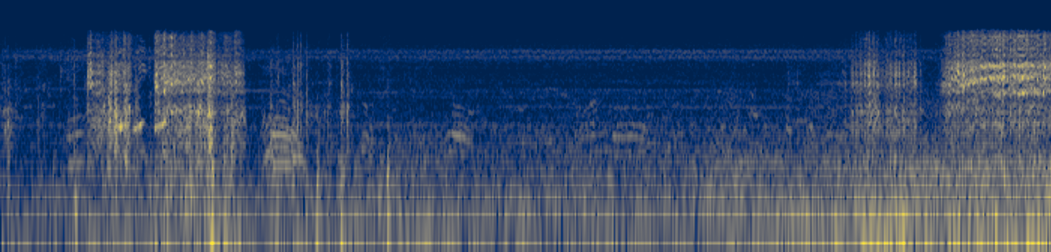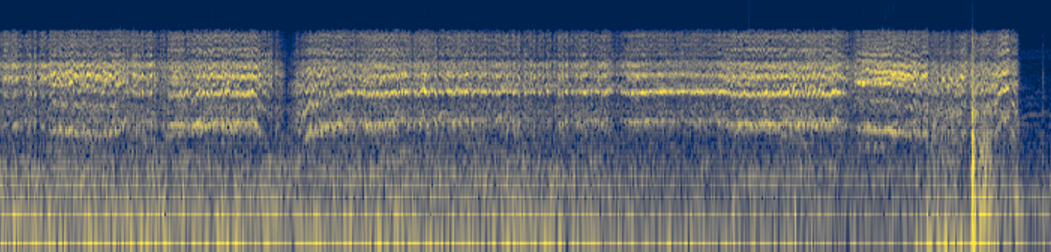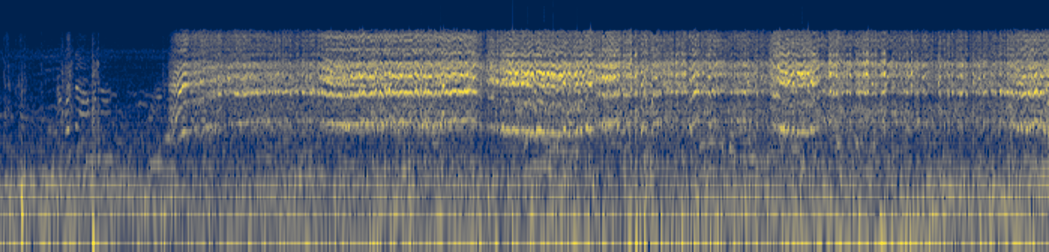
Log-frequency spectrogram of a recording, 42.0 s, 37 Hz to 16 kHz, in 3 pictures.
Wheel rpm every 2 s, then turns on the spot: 70, 80, 0, 0, 0, 20, 170, 210, 140, 200, 230, 220, 200, 140, 10, 190, 210, 210, 230, 230, 220.
2-4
